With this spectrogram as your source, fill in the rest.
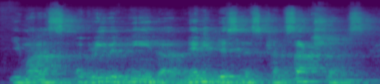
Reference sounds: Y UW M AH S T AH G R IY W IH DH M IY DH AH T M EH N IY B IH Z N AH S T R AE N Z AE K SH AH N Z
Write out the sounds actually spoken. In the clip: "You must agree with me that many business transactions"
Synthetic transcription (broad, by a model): Y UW M AH S T AH G R IY W IH DH M IY DH AH T M EH N IY B IH Z N AH S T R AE N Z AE K SH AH N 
